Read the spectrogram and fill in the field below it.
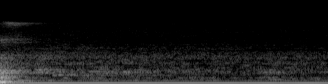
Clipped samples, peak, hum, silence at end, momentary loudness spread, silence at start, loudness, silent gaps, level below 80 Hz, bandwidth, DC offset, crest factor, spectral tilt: under 0.1%; -14 dBFS; 60 Hz at -40 dBFS; 0 s; 5 LU; 0 s; -40 LUFS; none; -40 dBFS; 8.4 kHz; under 0.1%; 22 dB; -6.5 dB/octave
